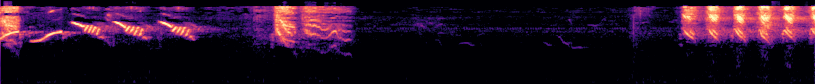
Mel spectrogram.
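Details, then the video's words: Double-collared seedeater (coleiro) in the tui-tui song style, a warm-up recording used by breeders for tournaments: a run of rising whistled slurs, then harsh buzzy bursts, a pause, and a quick rhythmic series of sharp, bright notes. "ESQUENTAR COLEIRO TUI TUI"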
